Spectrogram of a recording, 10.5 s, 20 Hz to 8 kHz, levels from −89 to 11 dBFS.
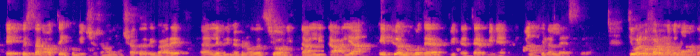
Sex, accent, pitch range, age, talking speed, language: male, native, 115-140 Hz, 40-59, 135 wpm, Italian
